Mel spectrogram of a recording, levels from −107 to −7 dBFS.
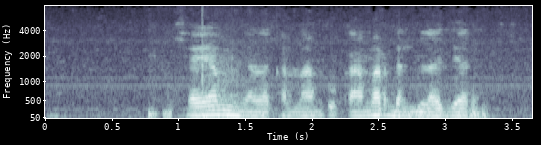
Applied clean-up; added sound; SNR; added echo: none; Thump, thud; 13 dB; none.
